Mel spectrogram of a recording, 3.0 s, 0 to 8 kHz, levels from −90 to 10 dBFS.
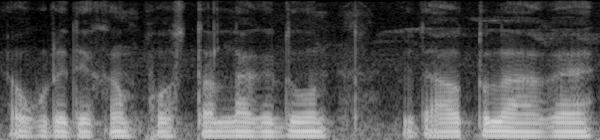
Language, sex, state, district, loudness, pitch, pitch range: Chakma, male, Tripura, Dhalai, -14 LUFS, 95 Hz, 95-100 Hz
